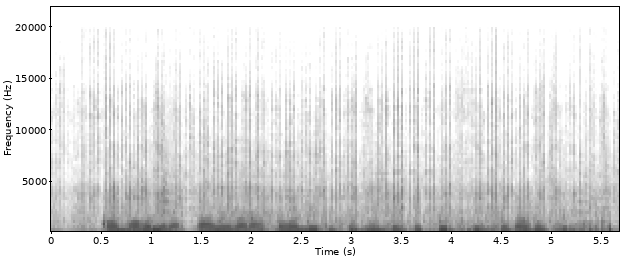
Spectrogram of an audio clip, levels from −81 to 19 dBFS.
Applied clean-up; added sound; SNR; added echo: neural mask model RNNoise.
